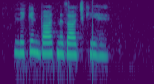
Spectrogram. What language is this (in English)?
Urdu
